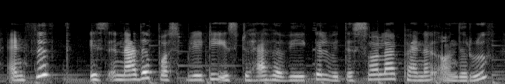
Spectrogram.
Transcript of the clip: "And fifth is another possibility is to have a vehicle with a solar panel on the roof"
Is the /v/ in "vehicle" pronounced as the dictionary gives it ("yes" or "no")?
yes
